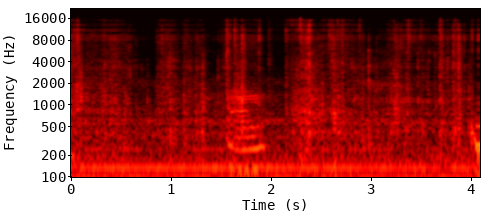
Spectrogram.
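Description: A clear plastic resealable bag crinkling as it is handled and pulled open by hand, with a steady low hum underneath.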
